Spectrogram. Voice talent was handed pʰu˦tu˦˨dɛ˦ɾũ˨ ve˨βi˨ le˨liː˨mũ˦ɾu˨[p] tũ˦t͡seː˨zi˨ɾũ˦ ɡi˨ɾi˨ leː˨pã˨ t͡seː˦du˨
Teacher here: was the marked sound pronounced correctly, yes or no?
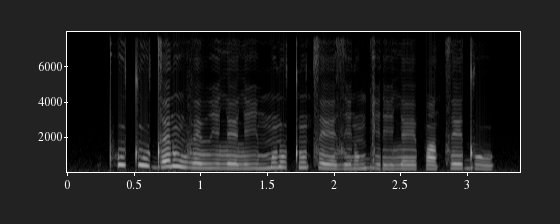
no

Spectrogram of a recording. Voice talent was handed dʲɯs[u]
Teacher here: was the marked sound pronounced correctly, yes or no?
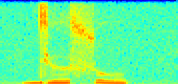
yes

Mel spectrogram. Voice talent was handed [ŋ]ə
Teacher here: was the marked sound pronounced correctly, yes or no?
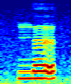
yes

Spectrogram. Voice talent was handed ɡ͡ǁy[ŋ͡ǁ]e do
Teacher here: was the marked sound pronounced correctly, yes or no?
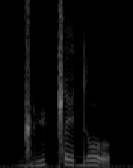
no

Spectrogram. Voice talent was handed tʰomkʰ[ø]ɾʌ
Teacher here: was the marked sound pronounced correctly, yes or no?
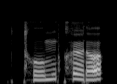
no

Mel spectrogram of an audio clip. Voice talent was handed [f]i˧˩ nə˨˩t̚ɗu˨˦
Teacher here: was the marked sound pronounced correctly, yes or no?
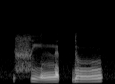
yes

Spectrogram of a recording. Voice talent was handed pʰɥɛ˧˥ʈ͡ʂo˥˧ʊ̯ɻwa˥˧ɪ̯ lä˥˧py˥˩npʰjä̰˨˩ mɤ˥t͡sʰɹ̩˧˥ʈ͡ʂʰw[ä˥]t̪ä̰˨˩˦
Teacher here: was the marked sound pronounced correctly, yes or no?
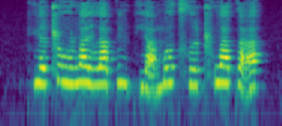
yes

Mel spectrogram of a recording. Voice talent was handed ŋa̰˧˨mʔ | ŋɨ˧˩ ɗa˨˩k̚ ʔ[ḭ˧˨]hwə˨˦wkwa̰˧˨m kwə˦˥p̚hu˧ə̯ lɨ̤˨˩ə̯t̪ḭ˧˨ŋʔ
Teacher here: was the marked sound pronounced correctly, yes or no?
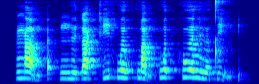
no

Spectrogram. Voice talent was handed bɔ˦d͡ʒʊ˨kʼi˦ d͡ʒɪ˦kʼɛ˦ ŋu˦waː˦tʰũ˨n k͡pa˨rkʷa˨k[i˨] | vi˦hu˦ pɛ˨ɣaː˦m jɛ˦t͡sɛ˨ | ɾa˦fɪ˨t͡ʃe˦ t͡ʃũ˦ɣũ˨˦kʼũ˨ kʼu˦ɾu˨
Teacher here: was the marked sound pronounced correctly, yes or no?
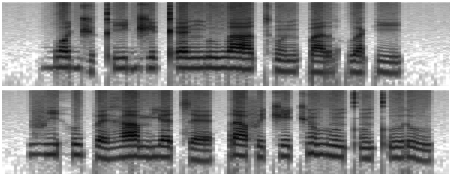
yes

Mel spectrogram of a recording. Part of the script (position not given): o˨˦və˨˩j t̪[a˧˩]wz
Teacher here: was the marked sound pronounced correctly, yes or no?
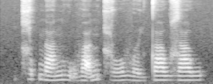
no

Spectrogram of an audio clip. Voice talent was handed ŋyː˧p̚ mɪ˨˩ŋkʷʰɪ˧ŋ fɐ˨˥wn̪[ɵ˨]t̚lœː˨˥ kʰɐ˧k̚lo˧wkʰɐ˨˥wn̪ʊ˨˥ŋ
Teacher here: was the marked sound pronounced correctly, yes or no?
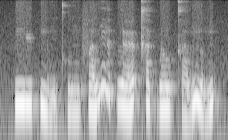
yes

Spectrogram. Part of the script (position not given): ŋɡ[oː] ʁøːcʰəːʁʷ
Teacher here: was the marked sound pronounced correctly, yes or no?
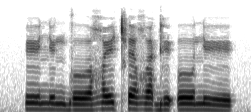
yes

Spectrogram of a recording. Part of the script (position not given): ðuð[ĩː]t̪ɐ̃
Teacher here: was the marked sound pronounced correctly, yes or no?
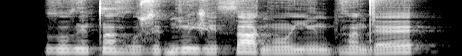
no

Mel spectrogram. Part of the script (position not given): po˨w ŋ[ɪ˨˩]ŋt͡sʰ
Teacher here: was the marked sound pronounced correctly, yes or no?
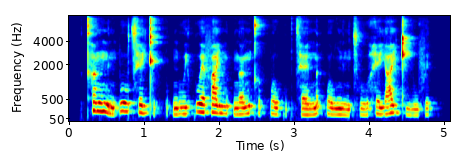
no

